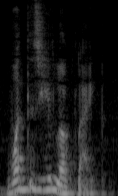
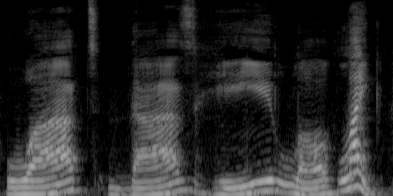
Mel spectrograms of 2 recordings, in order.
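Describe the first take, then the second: First: The sentence is spoken at a normal speed. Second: The sentence is spoken very slowly. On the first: The speaker calls it right. "Just be normal" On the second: The speaker calls it wrong. "Or if you read it slowly"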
